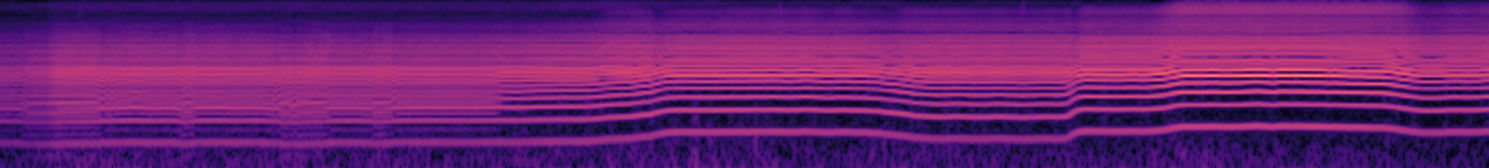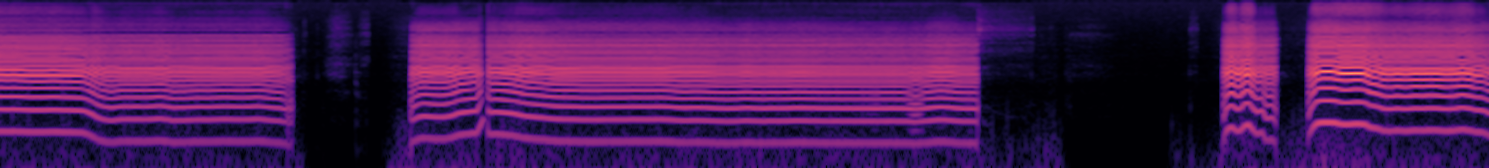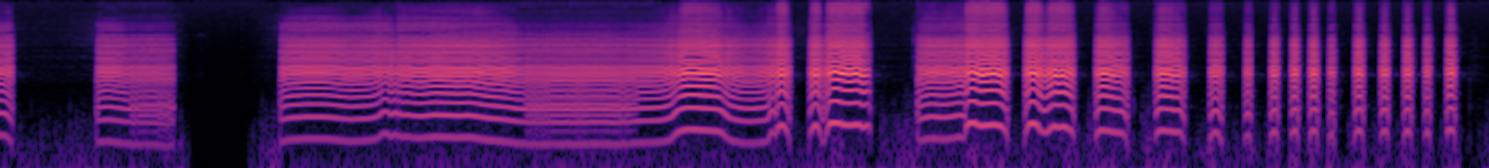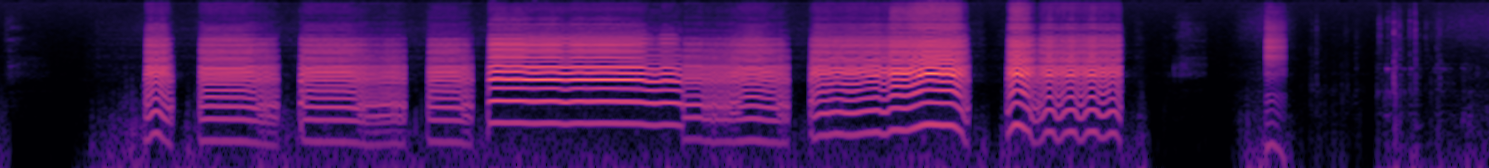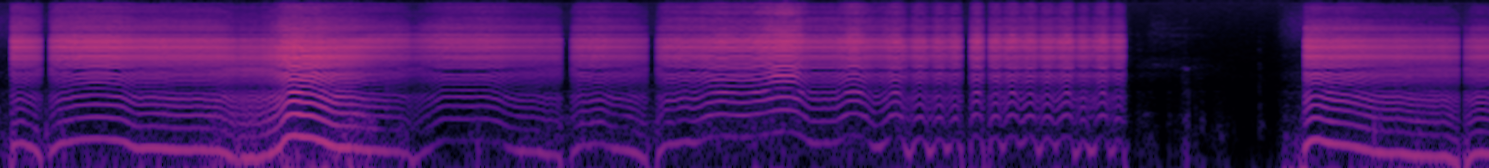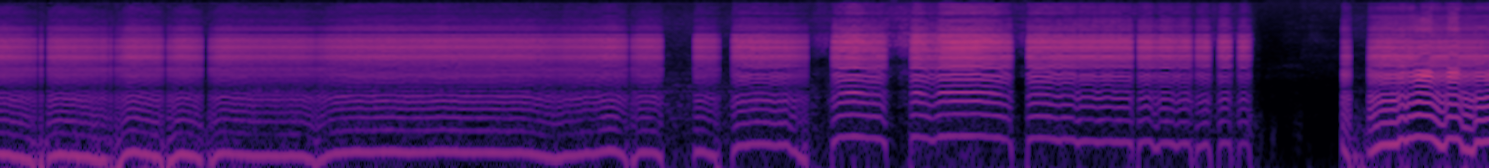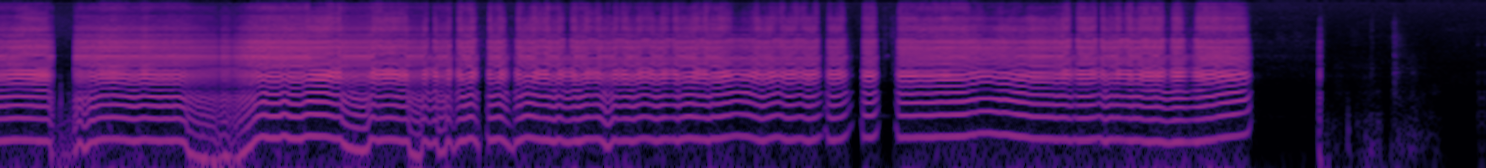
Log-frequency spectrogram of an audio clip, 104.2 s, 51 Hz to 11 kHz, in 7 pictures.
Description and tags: I played about 30cm long dandelion and recorded it.. if you want to play your own dandelion just cut the straw at the tip and bottom (longer gives deeper tone) then press the softer upper part so it breaks the straw into two "lips", put the straw in between your lips, be careful not to touch it with your tongue.. tastes horrible, and blow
